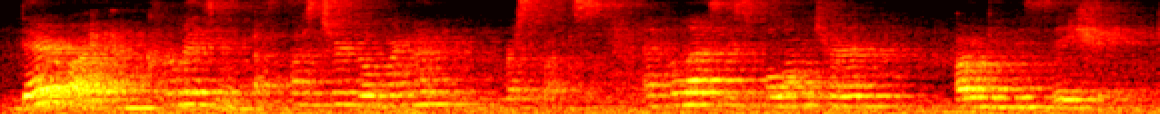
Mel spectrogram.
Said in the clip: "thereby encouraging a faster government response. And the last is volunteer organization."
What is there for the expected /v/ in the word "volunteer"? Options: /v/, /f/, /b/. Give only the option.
/f/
